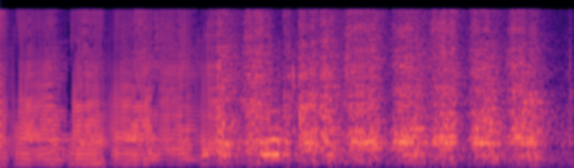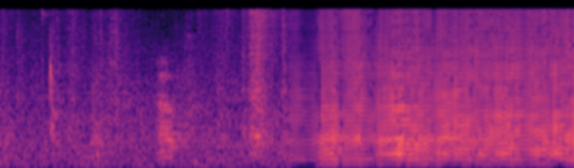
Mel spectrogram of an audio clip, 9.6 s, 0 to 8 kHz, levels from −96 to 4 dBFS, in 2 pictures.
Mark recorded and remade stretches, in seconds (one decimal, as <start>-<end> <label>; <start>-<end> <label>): 0.0-1.8 remade; 1.8-7.2 recorded; 7.2-9.6 remade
